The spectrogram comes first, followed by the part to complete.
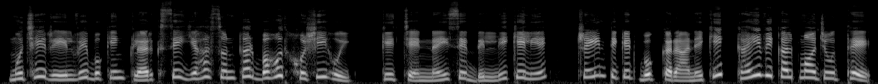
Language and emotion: Hindi, happy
